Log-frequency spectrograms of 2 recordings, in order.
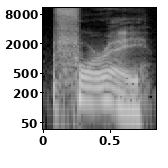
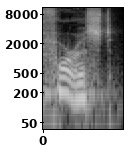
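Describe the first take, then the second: First: It is pronounced the French way, like foray. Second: It is pronounced like the English word forest. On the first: The speaker calls it right. "it's just the French or Dutch pronunciation" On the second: The speaker calls it wrong. "it is not forest"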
